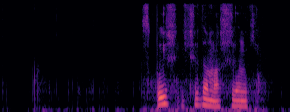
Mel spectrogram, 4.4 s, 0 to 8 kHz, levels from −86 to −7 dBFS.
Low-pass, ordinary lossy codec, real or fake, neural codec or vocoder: 7.2 kHz; none; fake; codec, 16 kHz, 4.8 kbps, FACodec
